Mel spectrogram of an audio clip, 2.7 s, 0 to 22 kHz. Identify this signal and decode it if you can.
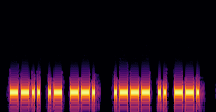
Morse code, heard as a keyed tone, about 34 wpm, 600 Hz. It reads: ZAG JIG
